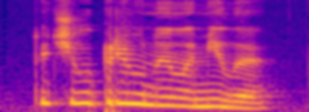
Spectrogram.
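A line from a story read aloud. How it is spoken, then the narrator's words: Loud laughter. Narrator (Russian): расхохотался Рис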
